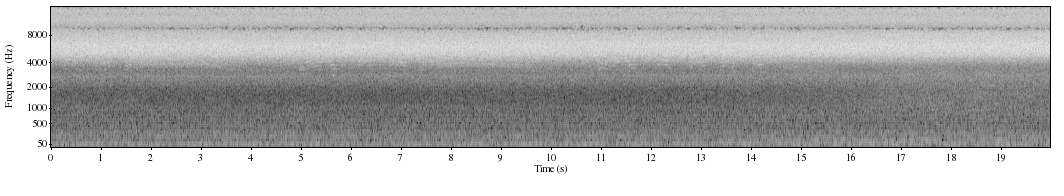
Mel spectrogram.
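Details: Summer cicada chorus, a continuous bright metallic buzz at an even loudness for the whole stretch, with no clear pauses or pulses and a soft low background murmur.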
